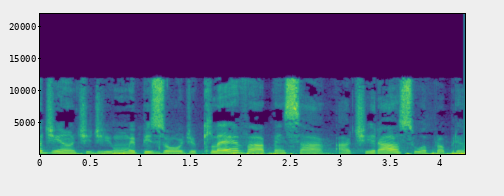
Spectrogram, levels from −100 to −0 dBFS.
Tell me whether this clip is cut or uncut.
cut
